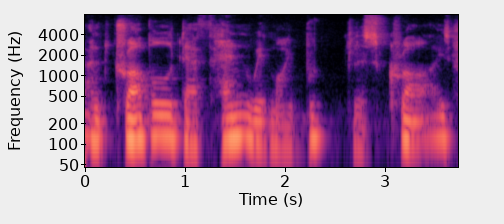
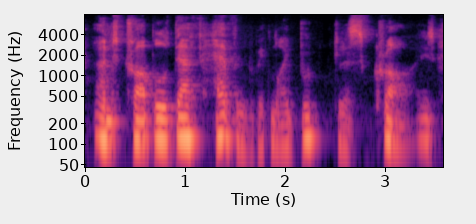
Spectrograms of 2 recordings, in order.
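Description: First: "heaven" squeezed into one syllable, said "hen". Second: "heaven" given both syllables, hea-ven; heaven as two syllables. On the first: Teacher demonstrating "heaven" as one syllable in verse. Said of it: "I am reading heaven as one syllable here". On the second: Teacher showing the common two-syllable "heaven" reading. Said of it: "you will very often hear it read or recited as". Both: Shown as a demonstration.

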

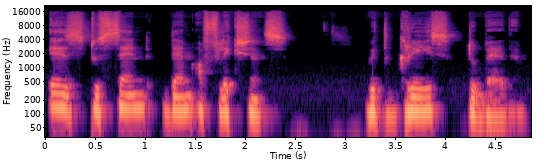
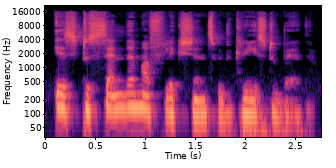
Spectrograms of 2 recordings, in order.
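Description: First: Slow, deliberate, weighing each word; slow emphasis. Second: Said in the usual way. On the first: Shown as a demonstration. Preacher slowly impressing a verse on the church. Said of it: "preacher repeats line slowly". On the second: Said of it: "same line repeated at normal pace".

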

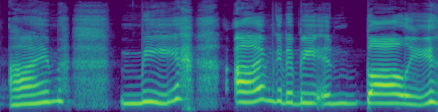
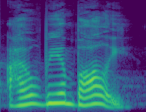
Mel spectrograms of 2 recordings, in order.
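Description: First: Higher-pitched, emphatic and thrilled; excited repeat. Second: Said in the usual way. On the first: Real, not acted. Podcaster repeating her Bali news in disbelief, excited. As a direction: say it again, marveling that it's really you.

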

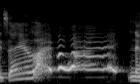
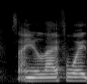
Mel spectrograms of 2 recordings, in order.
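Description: First: Very high, loud, drawn-out singsong; high mock squeal. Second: Lightly laughed, spoken warning; laughing mock warning. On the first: Joking about FBI contract, squealed mock warning. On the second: Joking about FBI contract, laughing spoken warning.

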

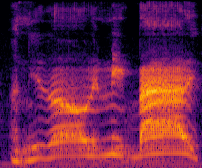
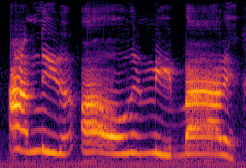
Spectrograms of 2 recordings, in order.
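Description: First: High put-on voice shouting BODY; hammed-up yell; mock shouted craving. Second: High, whining plea; hammed-up whiny plea; mock craving. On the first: Hammed-up craving, louder take. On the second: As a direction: beg like an addict in a silly voice.

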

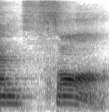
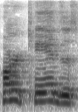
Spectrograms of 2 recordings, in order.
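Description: First: Arkansas in separate syllables, ending in saw; Arkansas as Ar-kan-saw. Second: Arkansas said as Ar-KAN-zəs; Arkansas as spelled. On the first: Reading the law's required pronunciation, Arkansas ending in saw. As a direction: sound out Arkansas with a final SAW. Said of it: "Arkansas must be pronounced". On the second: Reading a dumb law to co-hosts, Arkansas said as Ar-Kansas. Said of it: "must be pronounced". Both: Shown as a demonstration.

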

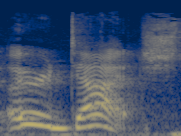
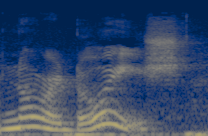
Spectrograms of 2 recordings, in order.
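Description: First: "Dutch" with a short uh vowel, higher pitch; misheard as DUTCH. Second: "Deutsch" with an oy vowel, doych; German word DEUTSCH. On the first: People mishearing German settlers, mistaken "Dutch" with uh. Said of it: "People are like". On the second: German settlers correcting people, "Deutsch" said as doych. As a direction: correct them with "Deutsch", rhyming oy sound. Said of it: "Deutschland is the German word". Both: Retold or imitated.

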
